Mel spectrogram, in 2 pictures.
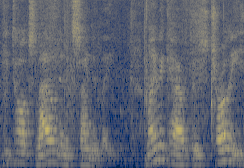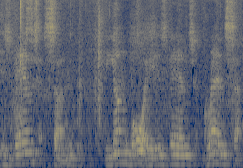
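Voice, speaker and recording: A man's voice: fairly high pitch, takes it slowly, a little mellow, distant mic. Older male narrator, stage directions, scripted reading, echoey room, faint background noise. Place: meeting room, around a table. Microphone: far camera.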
